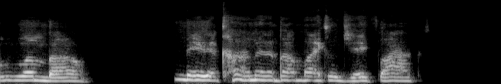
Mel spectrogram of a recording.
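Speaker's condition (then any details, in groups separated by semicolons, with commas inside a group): Parkinson's disease; deep brain stimulation electrodes implanted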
